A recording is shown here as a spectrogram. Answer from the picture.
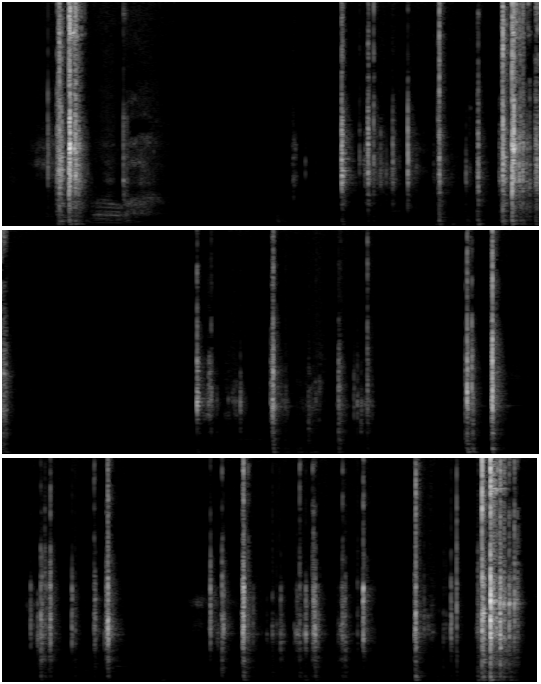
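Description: Pennies dropped one at a time through the slot of a plastic soccer-ball coin bank, each clinking against the coins inside, with smaller clicks and taps of fingers on the plastic shell in between. There are four loudest knocks: about half a second in, about five seconds in, about ten seconds in and near the end.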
